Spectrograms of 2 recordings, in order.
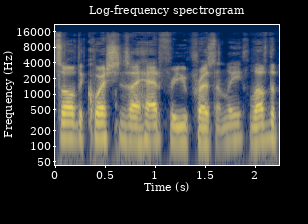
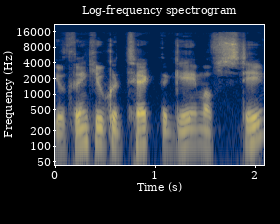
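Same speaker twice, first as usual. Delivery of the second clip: fake Russian accent, lower and quieter; 3 semitones lower, 11 dB quieter than usual. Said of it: "where's your Russian accent?".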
